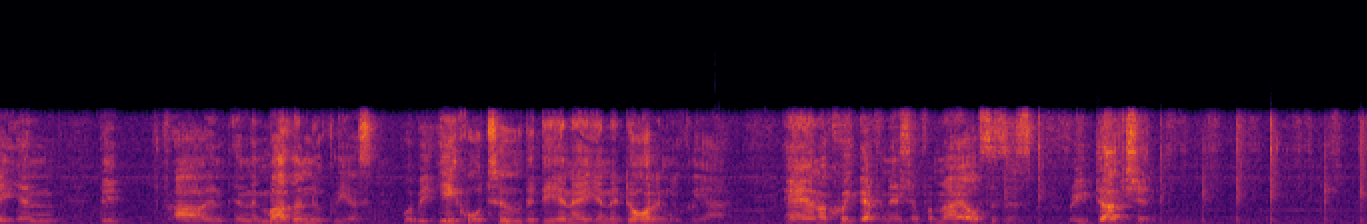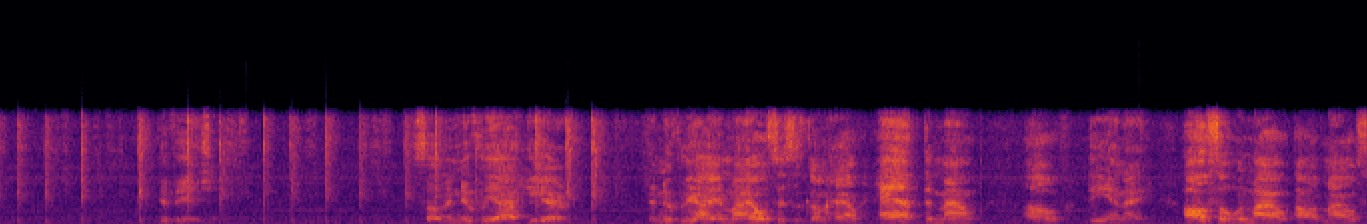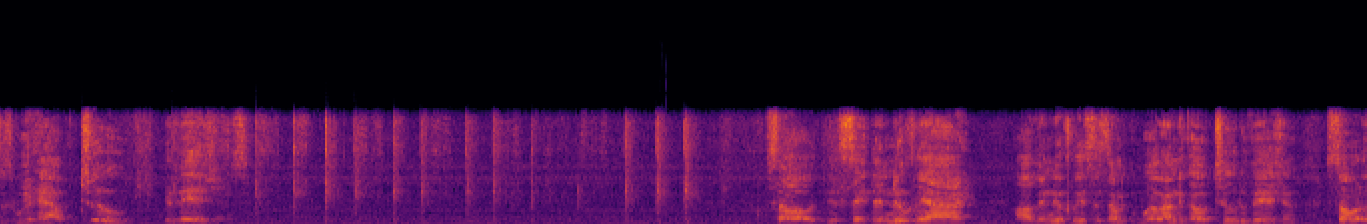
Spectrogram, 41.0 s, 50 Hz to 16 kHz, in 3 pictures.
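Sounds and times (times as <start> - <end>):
chalk tapping on chalkboard: 9.9 - 18.2, 18.9 - 19.9, 28.6 - 34.4.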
